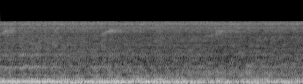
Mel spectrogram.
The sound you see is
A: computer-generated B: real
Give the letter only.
A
